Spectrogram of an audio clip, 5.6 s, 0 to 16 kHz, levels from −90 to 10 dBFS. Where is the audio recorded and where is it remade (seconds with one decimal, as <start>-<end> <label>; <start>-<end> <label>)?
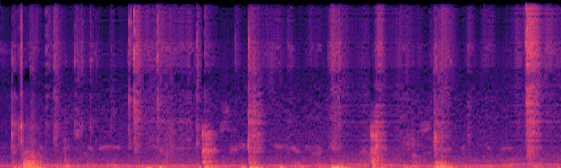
0.0-3.4 recorded; 3.4-4.0 remade; 4.0-5.1 recorded; 5.1-5.6 remade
